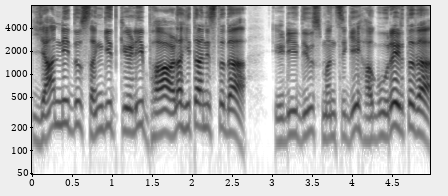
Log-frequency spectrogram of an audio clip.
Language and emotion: Kannada, happy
